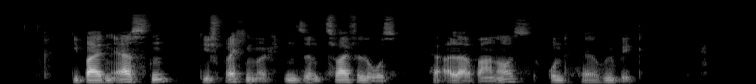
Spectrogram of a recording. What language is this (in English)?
German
